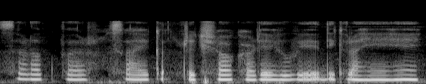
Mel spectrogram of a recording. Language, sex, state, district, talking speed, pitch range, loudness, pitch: Hindi, female, Madhya Pradesh, Bhopal, 125 wpm, 220-230 Hz, -16 LUFS, 220 Hz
